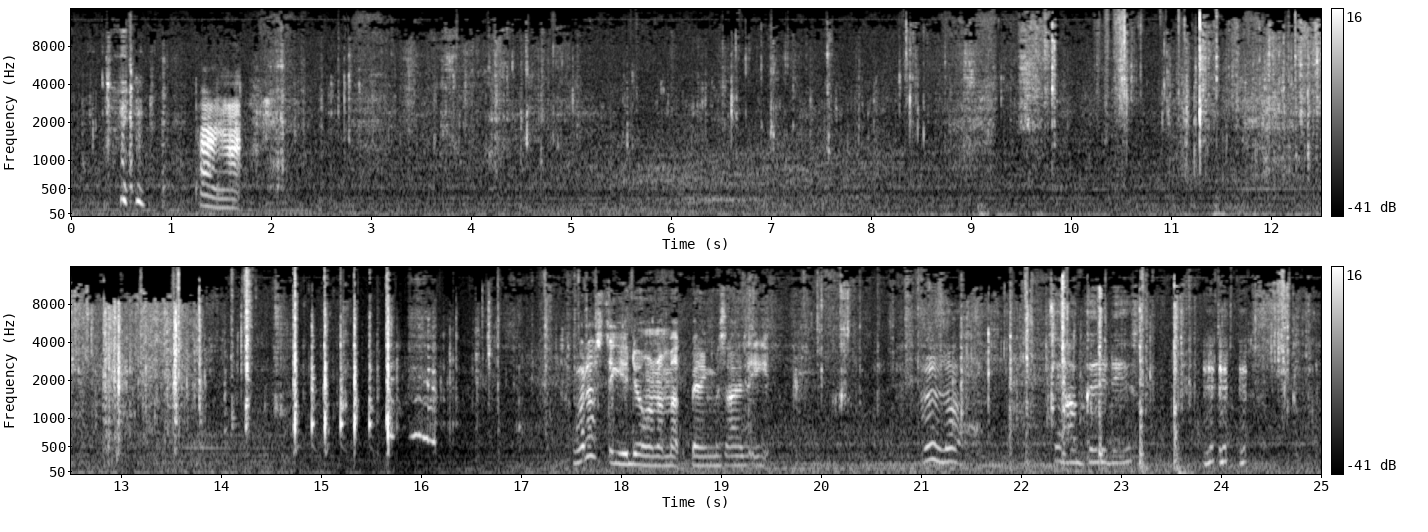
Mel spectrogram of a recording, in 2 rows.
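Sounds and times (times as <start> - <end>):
steady low hum: 0.0 - 25.0
chewing and mouth clicks: 1.9 - 15.3, 19.6 - 22.6.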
